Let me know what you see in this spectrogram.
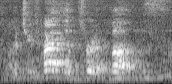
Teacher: Those of you who know about Heads will notice a Falling Head on <had>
